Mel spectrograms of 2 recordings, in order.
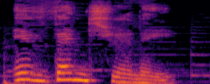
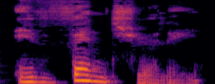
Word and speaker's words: eventually: 8e mot, eventually. Et là, on s'arrête sur la prononciation. Ça devrait vous rappeler un petit peu actually. Eventually. Encore une fois.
